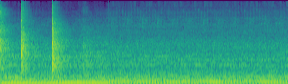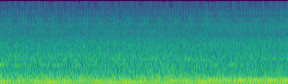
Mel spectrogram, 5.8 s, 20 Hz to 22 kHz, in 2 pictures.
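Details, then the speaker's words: Volvo V70R first start after engine reinstall and manual transmission swap with single-mass flywheel: starts straight up and holds a smooth, steady cold idle with an even low thrum, no ticks or flywheel chatter; healthy. "I don't hear any noise from it it's perfectly silent the car sounds incredibly healthy"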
